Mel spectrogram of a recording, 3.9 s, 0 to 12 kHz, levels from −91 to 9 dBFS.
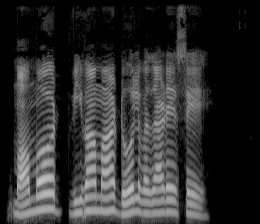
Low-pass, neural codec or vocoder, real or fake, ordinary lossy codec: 10.8 kHz; none; real; MP3, 96 kbps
